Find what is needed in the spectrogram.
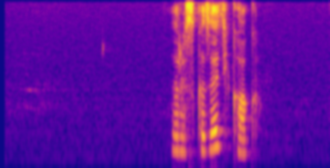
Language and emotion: Russian, neutral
